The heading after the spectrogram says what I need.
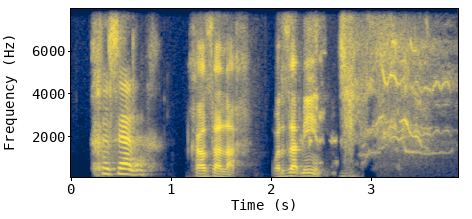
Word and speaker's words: gezellig: Gezellig. Gezellig. Gezellig. Gezellig. What does that mean? Dude, I'm Jewish. I should be able to do that pronunciation. It sounds like you have like phlegm in your throat.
